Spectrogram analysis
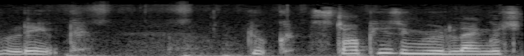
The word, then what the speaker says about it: Luke: She got my name wrong too, kept calling me Fluke instead of Luke.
